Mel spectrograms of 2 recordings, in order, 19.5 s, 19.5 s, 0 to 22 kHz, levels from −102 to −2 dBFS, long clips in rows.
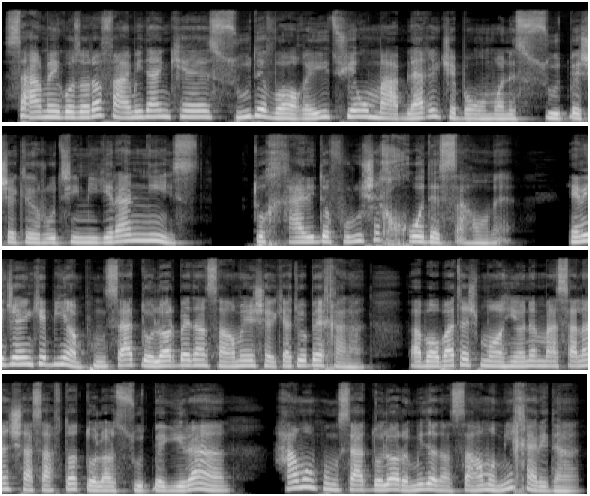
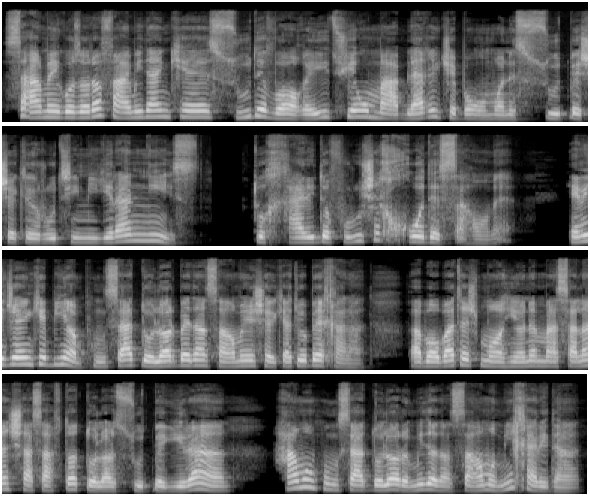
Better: first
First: none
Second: thin; somewhat; fading below 300 Hz

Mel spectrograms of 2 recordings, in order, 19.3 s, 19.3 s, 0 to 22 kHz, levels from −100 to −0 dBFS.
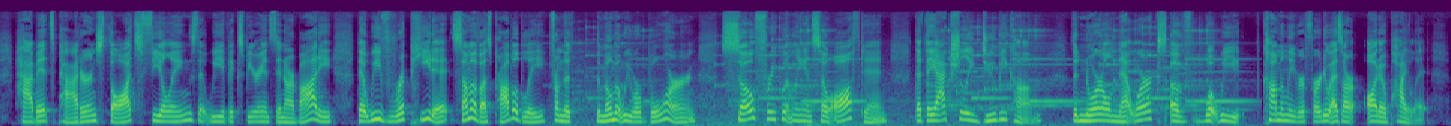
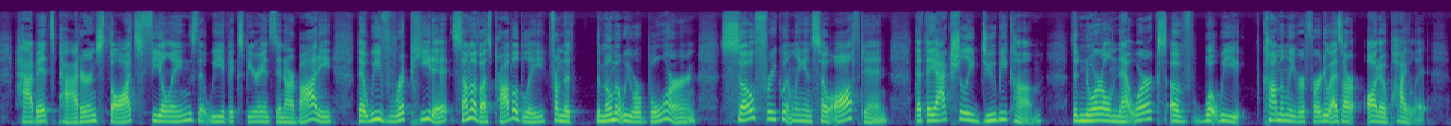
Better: second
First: phone ringing; noticeable; from 7.5 to 17 s; peak 9 dB below the speech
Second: none

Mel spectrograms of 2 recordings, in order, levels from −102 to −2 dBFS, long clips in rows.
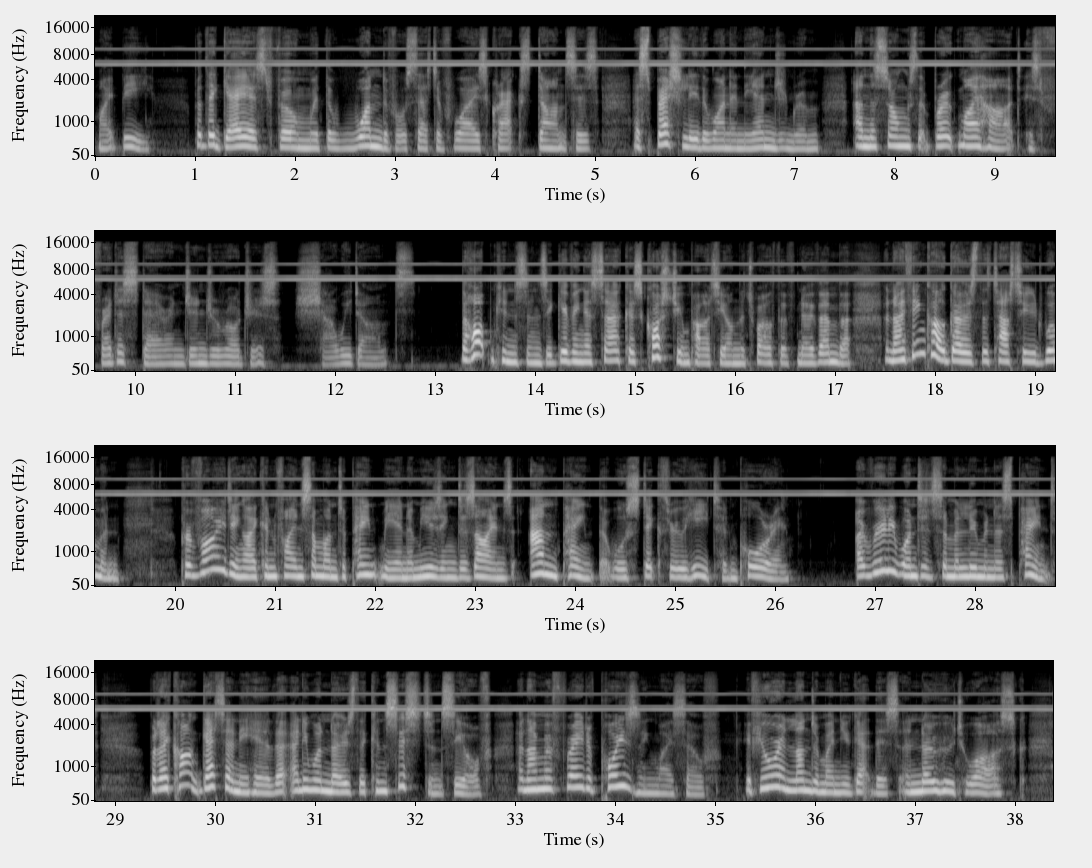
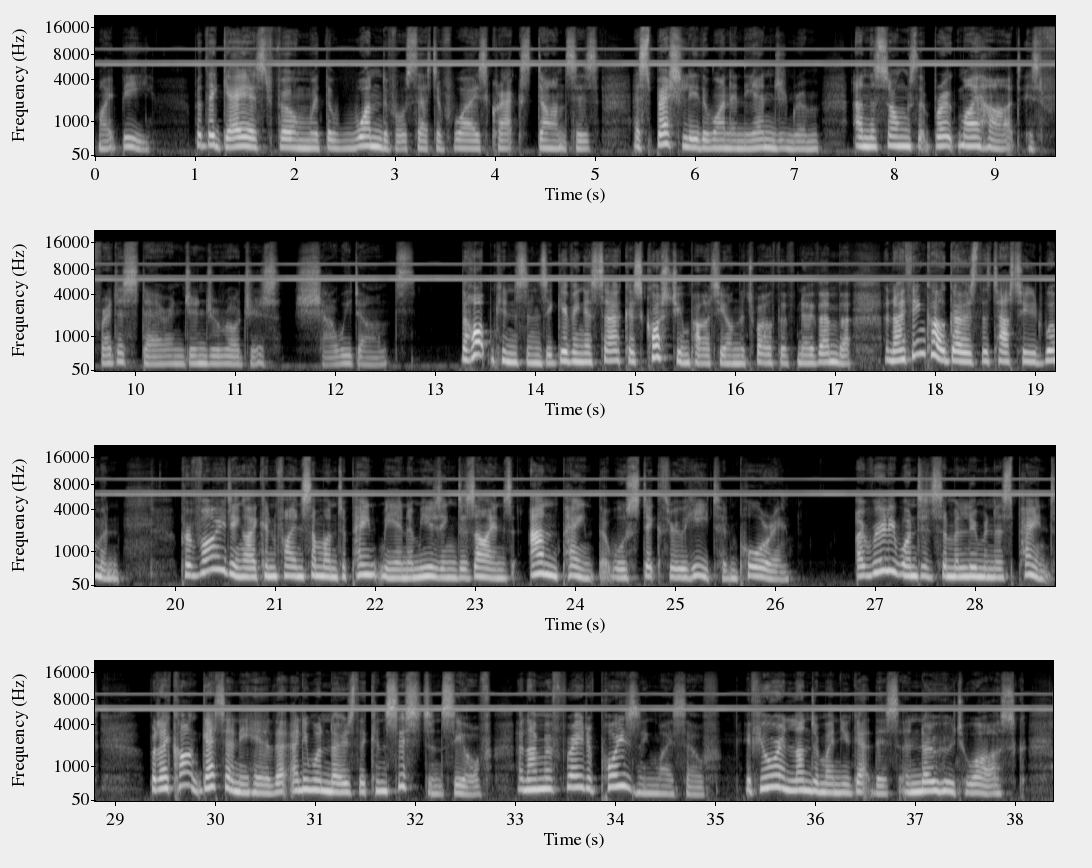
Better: neither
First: high-pitched whine; loud; throughout; 6 kHz, 8 dB below the speech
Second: high-pitched whine; loud; throughout; 6 kHz, 8 dB below the speech

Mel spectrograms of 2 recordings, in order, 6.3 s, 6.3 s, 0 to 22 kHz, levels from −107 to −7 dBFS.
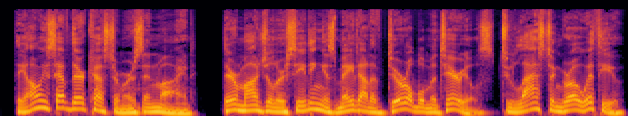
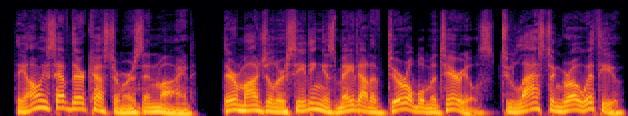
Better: first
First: none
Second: muffled; very; fading above 3 kHz

